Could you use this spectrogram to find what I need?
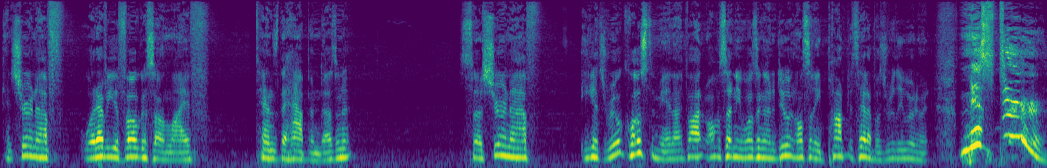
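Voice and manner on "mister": bizarre, very high, loud squeaky oddball voice. Retelling a man who came up begging, imitating his bizarre voice. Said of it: "He had this really bizarre looking sounding voice".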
